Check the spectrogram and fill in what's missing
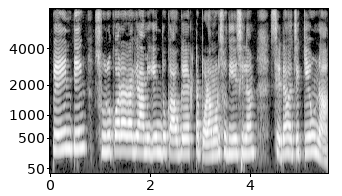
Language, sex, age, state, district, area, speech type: Bengali, female, 45-60, West Bengal, Nadia, rural, spontaneous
